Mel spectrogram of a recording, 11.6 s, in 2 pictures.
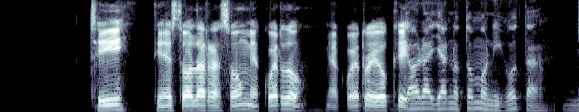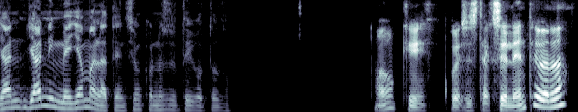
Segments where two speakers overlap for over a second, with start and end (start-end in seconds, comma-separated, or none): none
